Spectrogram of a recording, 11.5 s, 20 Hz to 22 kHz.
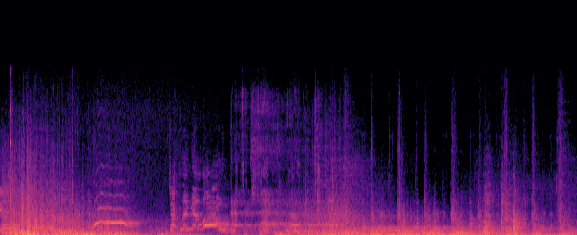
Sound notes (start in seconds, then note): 0.1 dramatic sting; 1.8 screams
